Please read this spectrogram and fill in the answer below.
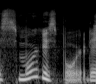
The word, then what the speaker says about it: smorgasbord: Is that how you say that word? A handful of tips? – No. – How do you say that word? – It's a smorgasbord, isn't it? – Smorgasbord. – Not Borg. – Borg. No. Smorgasbord.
